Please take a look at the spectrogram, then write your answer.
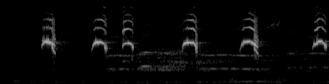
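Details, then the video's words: Long-tailed shrike combination fill-in song, said to draw replies from other shrikes: six loud arched whistled notes, each rising then falling, given about twice per second over a faint steady lower tone. "Cendet Manapun Bakalan Langsung Nyaut Dengar Suara Isian Kombinasi Cendet Cendet ini"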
